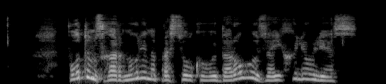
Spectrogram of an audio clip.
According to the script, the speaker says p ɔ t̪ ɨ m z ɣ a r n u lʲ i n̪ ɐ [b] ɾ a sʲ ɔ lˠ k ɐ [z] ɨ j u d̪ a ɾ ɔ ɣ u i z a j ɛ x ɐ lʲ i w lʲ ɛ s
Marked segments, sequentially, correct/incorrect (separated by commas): incorrect, incorrect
